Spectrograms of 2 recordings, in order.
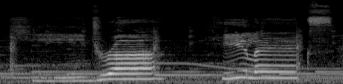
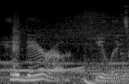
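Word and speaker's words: Hedera helix: This one is a Hedra Helix. So, um, for those that don't know, that is not the correct way to say hideera helix, which is the English ivy.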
